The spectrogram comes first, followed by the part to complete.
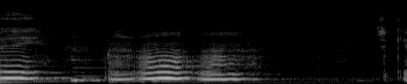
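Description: Female voice humming a wordless, gliding melody for about two and a half seconds, then a pause of about a second of near silence, with a faint click just before the end.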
